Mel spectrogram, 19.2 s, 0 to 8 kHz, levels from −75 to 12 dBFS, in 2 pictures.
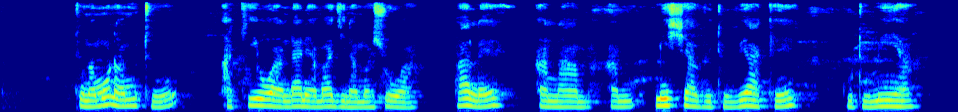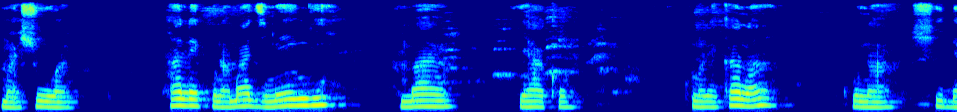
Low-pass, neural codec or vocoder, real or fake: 7.2 kHz; none; real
